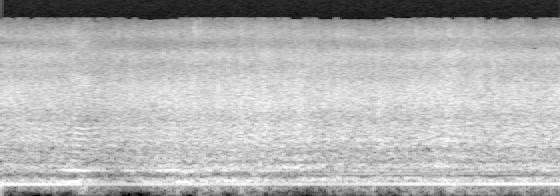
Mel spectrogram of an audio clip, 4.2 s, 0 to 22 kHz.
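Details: Close buzzing of honey bees at the hive entrance on a sunny February day, recorded with a GoPro Hero 7 Black; a strong low steady drone with a single bee's louder pitch hovering near the microphone.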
